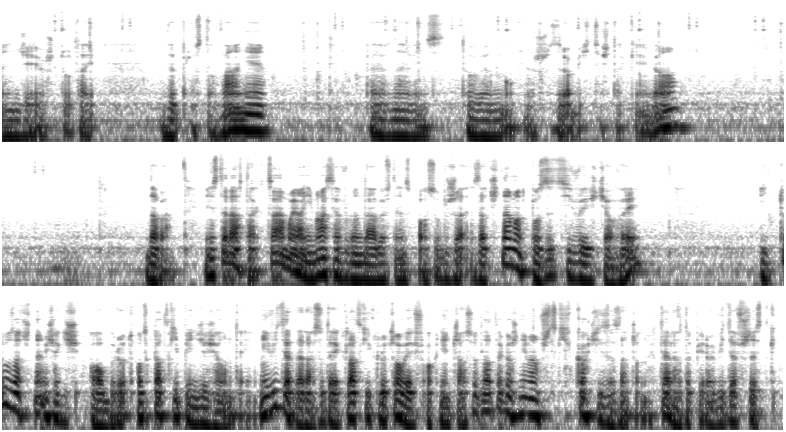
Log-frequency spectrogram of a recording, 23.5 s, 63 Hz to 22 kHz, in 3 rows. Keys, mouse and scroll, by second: 0.5 right click, 0.6 r, 1.2 click, 2.0 right click, 3.0 r, 3.3 click, 3.8 right click, 4.0 r, 4.4 click, 4.9 right click, 5.2 r, 5.7 click, 6.2 right click, 6.4 r, 6.8 click, 7.5 right click, 7.6 r, 8.1 click, 9.8-19.5 drag, 20.9 a, 22.4-23.4 drag.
